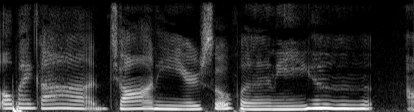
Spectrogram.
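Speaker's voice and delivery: very loud, high, put-on squeaky girly voice. Showing how he thought girls had to sound, squeaky girly voice. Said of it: "that was my attempt at a girly voice".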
